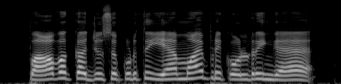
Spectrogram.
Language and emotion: Tamil, disgusted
